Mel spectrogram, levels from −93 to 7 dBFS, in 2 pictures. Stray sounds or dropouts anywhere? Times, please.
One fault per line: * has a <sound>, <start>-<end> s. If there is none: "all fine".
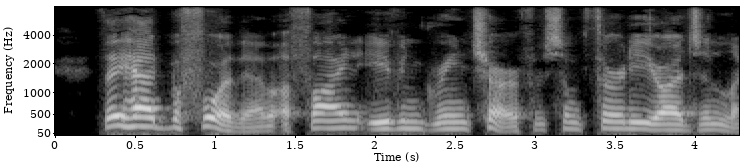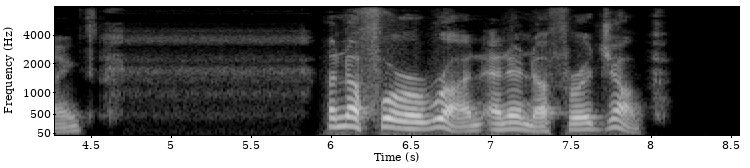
all fine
